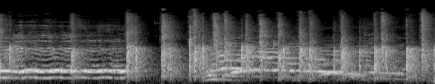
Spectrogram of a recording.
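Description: A woman singing a Romani song a cappella, holding long notes, with quick, steady hand clapping keeping the beat from about a second in.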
